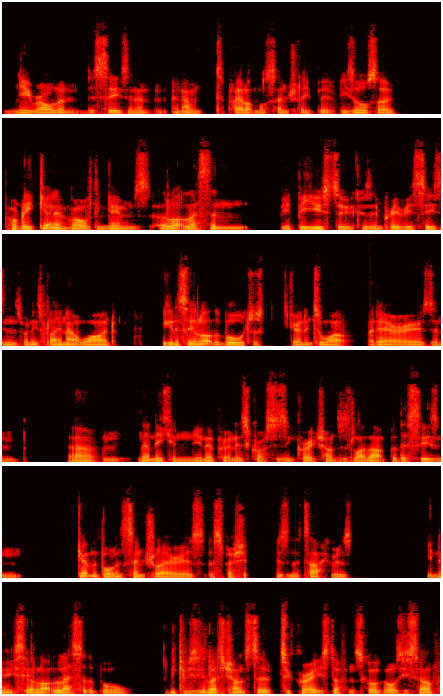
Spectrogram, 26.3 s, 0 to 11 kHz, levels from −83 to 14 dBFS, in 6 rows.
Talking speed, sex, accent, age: 245 wpm, male, British, 20-39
